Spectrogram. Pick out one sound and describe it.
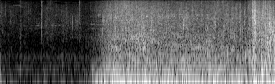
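A heavy door grinds and rumbles open.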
